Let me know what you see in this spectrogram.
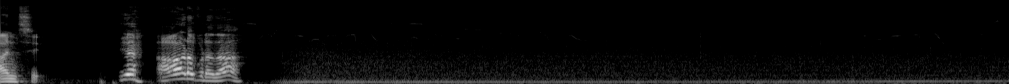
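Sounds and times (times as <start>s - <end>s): birds chirping and whistling: 2.3s - 5.9s.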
